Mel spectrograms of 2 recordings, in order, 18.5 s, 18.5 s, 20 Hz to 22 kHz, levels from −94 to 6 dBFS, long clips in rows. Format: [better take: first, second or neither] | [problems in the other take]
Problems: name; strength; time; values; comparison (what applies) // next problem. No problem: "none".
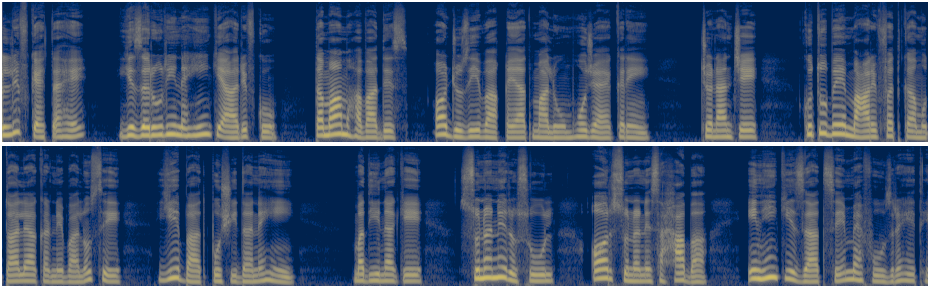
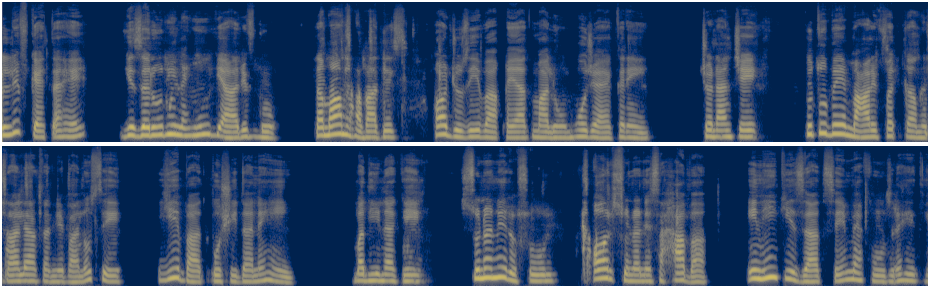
first | noise reduction (neural mask model Resemble Enhance denoiser)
